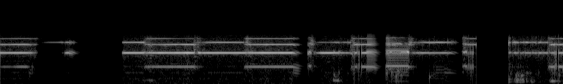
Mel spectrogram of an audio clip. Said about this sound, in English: No, I think it's a fire alarm. Mm-hmm. Really sorry, we think there's a fire alarm test. Yeah. So we don't think we're about to be incinerated.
